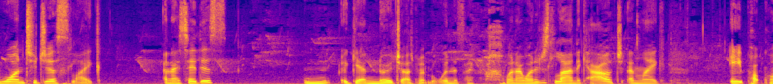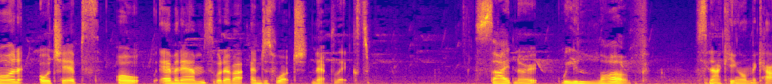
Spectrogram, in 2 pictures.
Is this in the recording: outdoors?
yes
